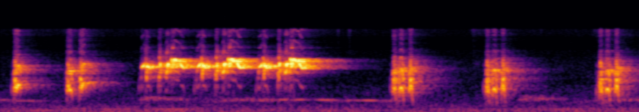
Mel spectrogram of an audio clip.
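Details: Yellow-vented bulbul (trucukan kebo), a long, continuous lure song for getting quiet caged birds to sing. Short harsh chattering bursts repeat about twice a second around one longer, rolling warbled phrase, over a quiet background.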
